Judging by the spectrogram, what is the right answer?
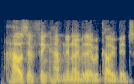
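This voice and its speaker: Talking very fast with a sharp, mid-range voice, a young man in his 20s co-hosts a laid-back podcast indoors at home. He's chatty, upbeat, and encouraging, and the audio has no room sound.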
